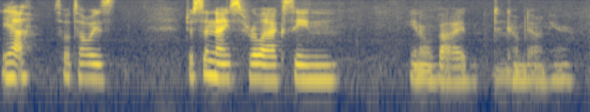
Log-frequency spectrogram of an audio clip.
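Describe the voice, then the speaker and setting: With a Minnesotan accent, a woman talks at a moderate pace. Her pauses are long and frequent. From Minnesota, US. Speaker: guest, family friend. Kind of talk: casual chat.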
